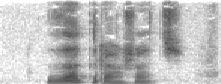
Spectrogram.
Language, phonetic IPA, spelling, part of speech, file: Polish, [zaˈɡraʒat͡ɕ], zagrażać, verb, LL-Q809 (pol)-zagrażać.wav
